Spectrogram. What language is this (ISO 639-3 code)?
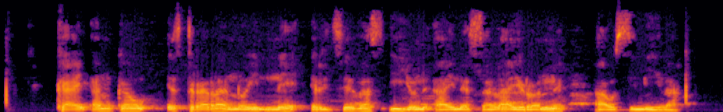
epo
